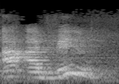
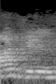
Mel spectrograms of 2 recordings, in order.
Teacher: quand on a A devant une voyelle qui est trop semblable à elle-même, on a une fusion qui s'opère. Donc, A, il n'est pas vraiment facile de garder les deux voyelles distinctes et elles se fusionnent.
